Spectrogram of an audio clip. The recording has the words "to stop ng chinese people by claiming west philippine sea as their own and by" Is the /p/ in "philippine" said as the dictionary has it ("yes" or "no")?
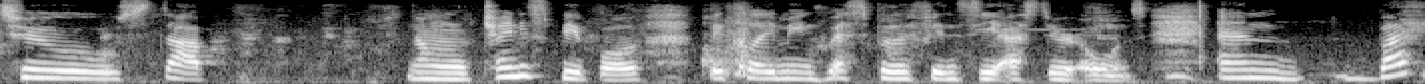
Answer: no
